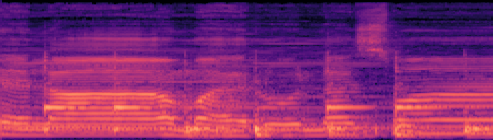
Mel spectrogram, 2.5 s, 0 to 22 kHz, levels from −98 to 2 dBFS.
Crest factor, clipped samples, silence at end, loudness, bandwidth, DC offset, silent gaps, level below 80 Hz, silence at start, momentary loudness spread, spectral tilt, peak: 16 dB; under 0.1%; 0 s; -24 LUFS; over 20 kHz; under 0.1%; none; -86 dBFS; 0 s; 5 LU; -5 dB/octave; -8 dBFS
